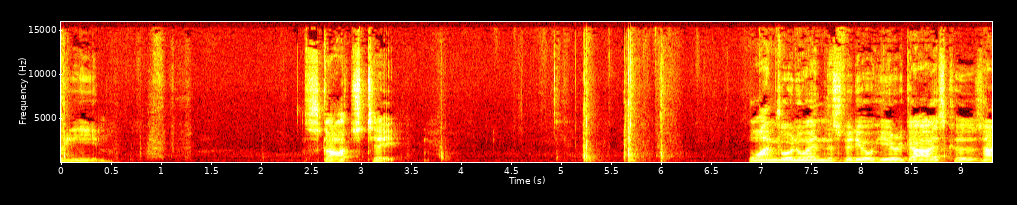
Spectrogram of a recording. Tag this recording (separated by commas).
Speech, inside a small room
